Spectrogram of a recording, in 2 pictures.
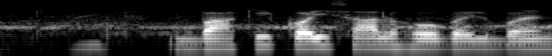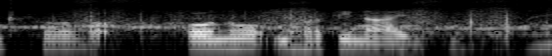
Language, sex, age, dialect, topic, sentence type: Bhojpuri, male, <18, Northern, banking, statement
